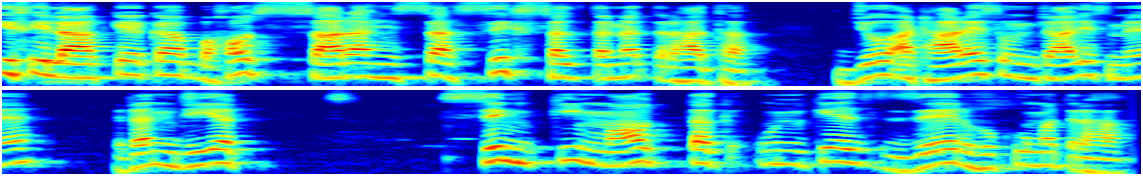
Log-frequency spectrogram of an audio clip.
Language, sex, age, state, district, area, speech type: Urdu, male, 30-45, Bihar, Khagaria, rural, read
